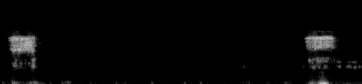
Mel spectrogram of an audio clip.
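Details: Barn owl at a night-time rabbit delivery, May 16, 2012, 3:53 AM: two short, raspy hissing screeches about three seconds apart, with quiet between and a low thump under the second.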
